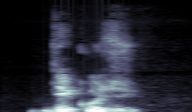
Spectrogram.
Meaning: feminine singular of décousu
- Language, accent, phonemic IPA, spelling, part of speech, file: French, Canada, /de.ku.zy/, décousue, adjective, LL-Q150 (fra)-décousue.wav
